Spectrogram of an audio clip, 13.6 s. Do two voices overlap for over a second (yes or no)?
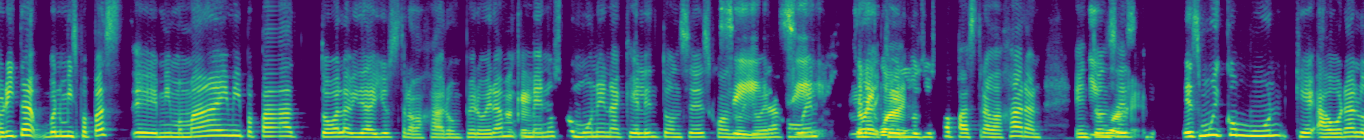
yes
